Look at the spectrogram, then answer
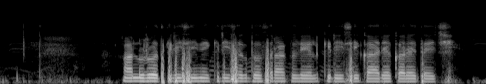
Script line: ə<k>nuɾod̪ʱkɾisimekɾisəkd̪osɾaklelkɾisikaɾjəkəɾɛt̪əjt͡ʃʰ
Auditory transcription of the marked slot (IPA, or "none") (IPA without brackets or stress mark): none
